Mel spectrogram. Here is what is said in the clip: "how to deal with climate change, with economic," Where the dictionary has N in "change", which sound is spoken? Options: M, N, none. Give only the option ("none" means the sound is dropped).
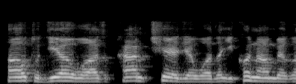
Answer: none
